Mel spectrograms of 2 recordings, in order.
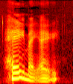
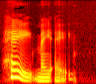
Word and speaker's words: Heimaey: There are at least 3 pronunciations of this island: Heimaey, Heimaey, and Heimaey. For this article, I'm going to use the pronunciation Heimaey.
